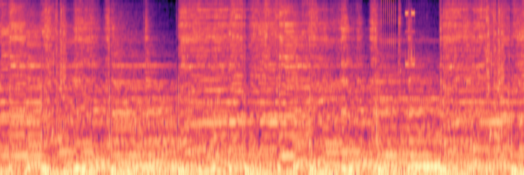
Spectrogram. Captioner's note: camera clicking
